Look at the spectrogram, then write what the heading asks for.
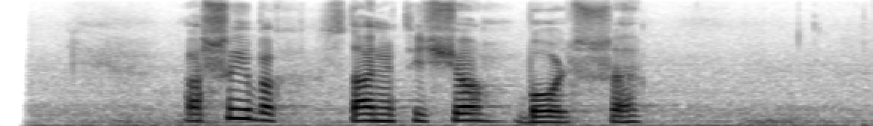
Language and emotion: Russian, sad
